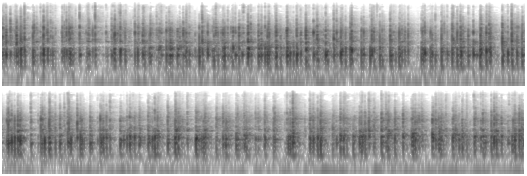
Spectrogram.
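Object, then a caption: Small cardboard box with a plastic rhinestone strip. Fingernails tap and scratch rapidly over a small hollow kraft cardboard box fitted with a pink plastic rhinestone mesh strip. The result is a dense, continuous stream of quick, dry clicks and scrapes that die out almost instantly, centered in the midrange with very little low end.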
